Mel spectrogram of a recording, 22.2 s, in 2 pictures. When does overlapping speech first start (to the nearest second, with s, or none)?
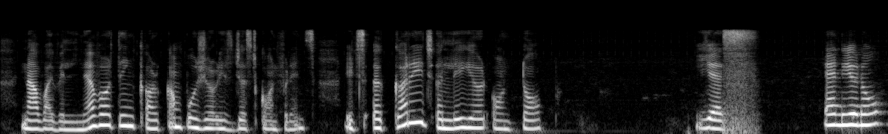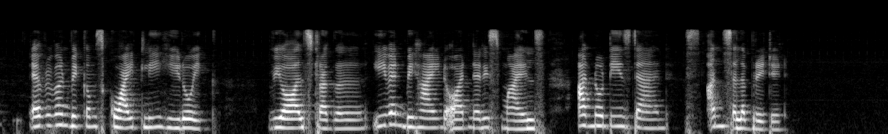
none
